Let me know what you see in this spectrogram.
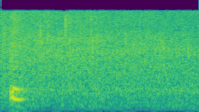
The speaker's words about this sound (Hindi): और हमारे मंच पर जो उपस्थित हमारे परम आदरणीय बहनें, दीदियां, दादियां जो भी उपस्थित हैं, आप उनके स्वागत में एक बार जोरदार तालियां बजाएंगे।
